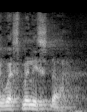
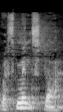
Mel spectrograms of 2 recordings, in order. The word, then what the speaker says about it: Westminster: word Westminster that correctly could everybody say West Minister and he said say that again I said Westminster he said yeah she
